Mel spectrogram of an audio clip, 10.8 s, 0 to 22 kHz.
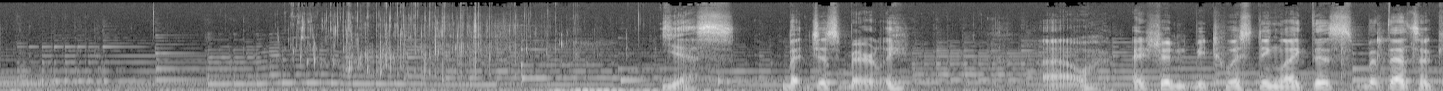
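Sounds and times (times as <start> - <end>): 
tea pouring from a teapot into a cup: 2.0 - 4.9
speech: 5.0 - 6.9, 7.8 - 10.8.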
